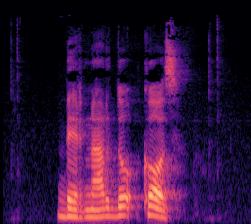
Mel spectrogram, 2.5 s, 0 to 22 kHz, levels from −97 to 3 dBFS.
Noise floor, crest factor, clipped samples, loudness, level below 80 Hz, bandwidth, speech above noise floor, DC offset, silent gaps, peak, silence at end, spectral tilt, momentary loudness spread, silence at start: -66 dBFS; 18 dB; under 0.1%; -20 LUFS; -66 dBFS; 14.5 kHz; 47 dB; under 0.1%; none; -4 dBFS; 0.75 s; -5.5 dB/octave; 8 LU; 0.6 s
